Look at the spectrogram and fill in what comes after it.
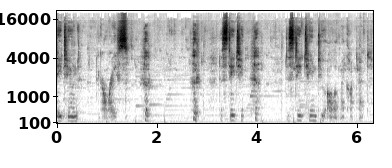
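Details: Young woman with Tourette syndrome whose vocal tics include catchphrases inserted into her speech; vocal tics (Tourette syndrome).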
